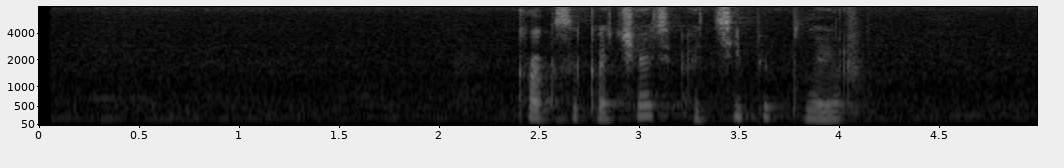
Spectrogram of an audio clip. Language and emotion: Russian, neutral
